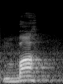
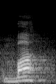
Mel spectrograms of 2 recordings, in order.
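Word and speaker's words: বাঃ: যদি একটি বর্ণের পরে বিসর্গ থাকে তখন হ উচ্চারিত হবে। কীরকম দেখো, যেমন বয়াকার বিসর্গ, বয়াকার বিসর্গ, এর উচ্চারণ কি হবে? বাহ। এর উচ্চারণ হচ্ছে বাহ।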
